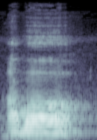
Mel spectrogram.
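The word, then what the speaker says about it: hour: மணி என்பதற்கு என்ன சொல்றோம் அவா அவா எச் ஓ யூ ஆர் அவா அங்க எதை ஆரம்பிக்குது எச் எழுத்து ஆரம்பிக்குது ஆனா சைலெண்ட்டா இருக்குது அங்க ஓ தான் உச்சரிக்கப்படுகிறது தட் இஸ் ஒய் அன்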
